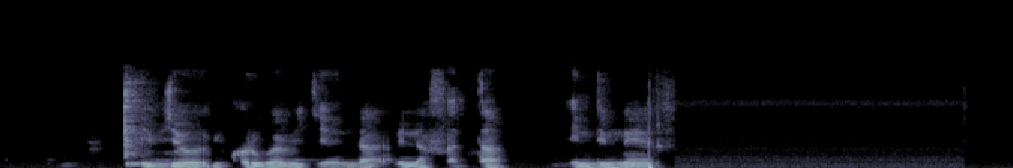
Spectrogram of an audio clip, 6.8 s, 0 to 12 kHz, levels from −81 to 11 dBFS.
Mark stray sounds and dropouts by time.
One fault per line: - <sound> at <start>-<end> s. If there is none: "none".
none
